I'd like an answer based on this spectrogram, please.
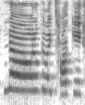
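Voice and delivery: high-pitched mock protest; retold protest. Retelling own protest to strategist.

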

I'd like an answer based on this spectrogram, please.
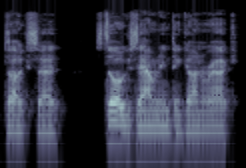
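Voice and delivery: plain reading voice

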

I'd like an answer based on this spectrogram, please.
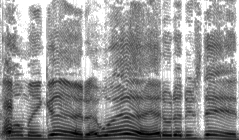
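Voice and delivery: hammed-up innocent sibling; mock innocent whine. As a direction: play dumb loudly after tattling. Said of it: "and then look back like".

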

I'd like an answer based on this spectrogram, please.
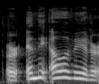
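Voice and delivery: high, loud shout across the room. A narrator's reading. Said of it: "a woman shouted".

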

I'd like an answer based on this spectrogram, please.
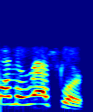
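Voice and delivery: high-pitched indignant retort; insulted. Retold or imitated. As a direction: retell it as an affronted, high protest. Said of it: "Well, I was insulted".

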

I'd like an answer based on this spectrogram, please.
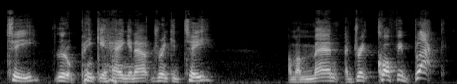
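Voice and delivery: put-on terrible British accent. Podcaster mocking tea drinkers to a UK listener, terrible British accent. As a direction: do a badly faked Brit, halting and cocky. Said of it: "That was a terrible accent".

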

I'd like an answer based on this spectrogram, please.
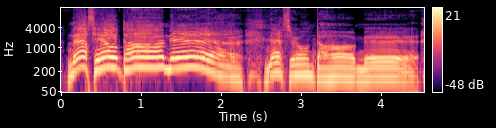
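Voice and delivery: slow, drawn-out operatic wail; stretched grand opera parody; mock opera singer. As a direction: ham up a pompous opera line, very slow. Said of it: "someone coming out going".

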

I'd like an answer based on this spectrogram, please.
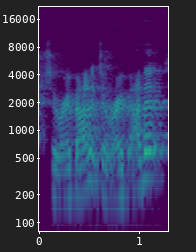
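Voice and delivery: rushed mumble. Retold or imitated. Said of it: "look at my dinner plate and just go".

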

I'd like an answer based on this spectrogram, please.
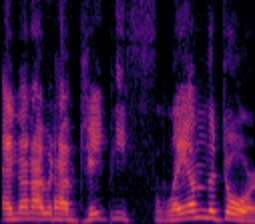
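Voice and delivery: normal talking voice

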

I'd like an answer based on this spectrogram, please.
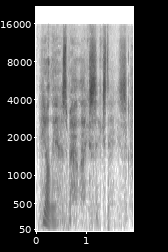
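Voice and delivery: hushed grim news; mock doctor whispering bad news.

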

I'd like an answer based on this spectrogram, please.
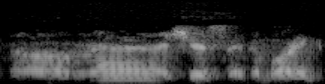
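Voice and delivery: low, hushed retold reaction; quiet, deflated mock regret; rueful aside. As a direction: drop it right down, as if to yourself. Retells his reaction to the slap.

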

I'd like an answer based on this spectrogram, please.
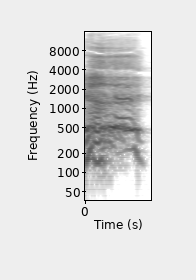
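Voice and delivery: high mock gasp of alarm; startled gasp. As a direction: gasp as if caught out. Acts out checking the recording.

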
